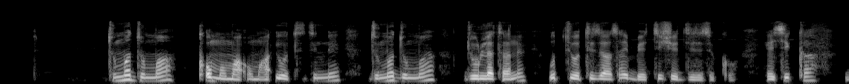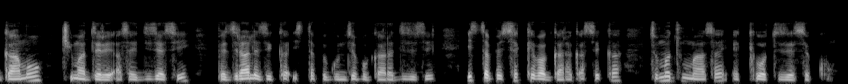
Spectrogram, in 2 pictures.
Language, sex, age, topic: Gamo, male, 25-35, government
